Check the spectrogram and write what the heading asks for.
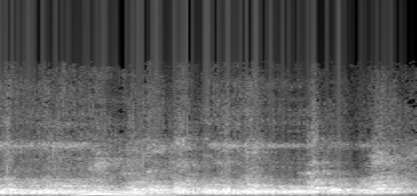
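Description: Dogs bark and howl together in a noisy, echoing animal shelter, with one clear rising-then-falling howl standing out near the start over a steady din of overlapping barks.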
